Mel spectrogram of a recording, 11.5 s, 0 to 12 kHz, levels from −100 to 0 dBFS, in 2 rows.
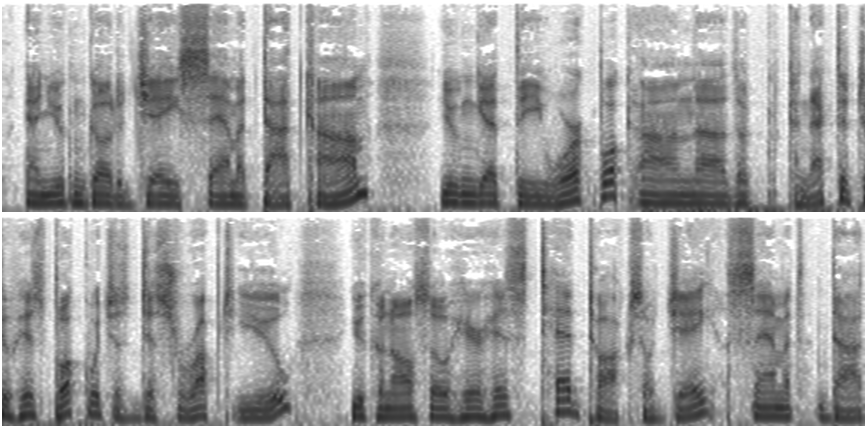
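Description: No technical faults can be heard anywhere in this speech recording. There is no event in it that needs placing in time.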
